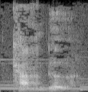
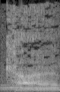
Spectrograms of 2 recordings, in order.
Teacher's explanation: If a word ends with D, you don't go like kinda, right? You go kind, and you stop. Okay? So there's no harsh endings to those words.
